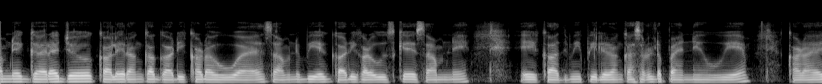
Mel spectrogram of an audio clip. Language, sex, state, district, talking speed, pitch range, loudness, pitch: Hindi, male, Bihar, Supaul, 205 wpm, 110-120 Hz, -16 LUFS, 115 Hz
